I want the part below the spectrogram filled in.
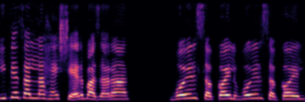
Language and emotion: Goan Konkani, angry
